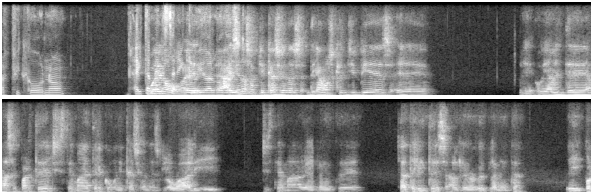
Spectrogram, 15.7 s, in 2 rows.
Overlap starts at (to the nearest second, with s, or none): 2 s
